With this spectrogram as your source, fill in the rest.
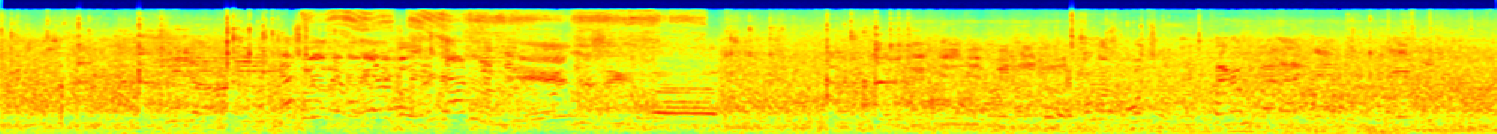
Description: Clicking and spraying, people talk, traffic passes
